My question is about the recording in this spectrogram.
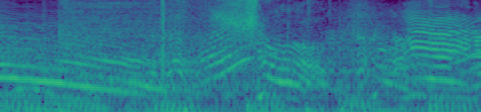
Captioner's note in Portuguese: Pat laughs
